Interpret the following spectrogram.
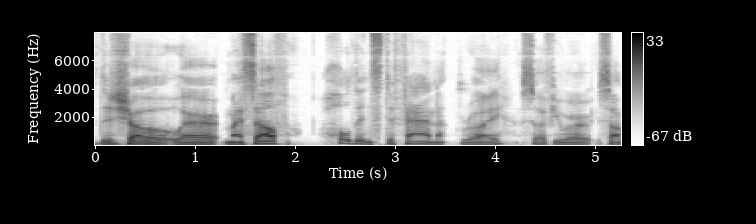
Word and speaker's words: Stephan: Bridge the Gap is the show where myself, Holden, Stephan, Roy. So if you saw my Facebook poster earlier, it's Stephan. That's how you pronounce my fucking name.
